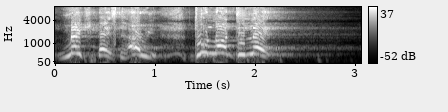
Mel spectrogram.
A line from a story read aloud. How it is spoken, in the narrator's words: Jonathan cried after the lad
